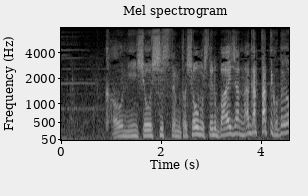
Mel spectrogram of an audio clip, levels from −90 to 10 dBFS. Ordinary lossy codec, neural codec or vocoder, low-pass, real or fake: none; none; none; real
